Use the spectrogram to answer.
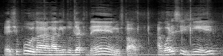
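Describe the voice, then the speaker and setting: A Brazilian man chatting casually as a guest on a podcast, loud and swearing, often breaking into laughter. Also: a little high, brisk, slight background noise. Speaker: podcast guest, barbecue cook.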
